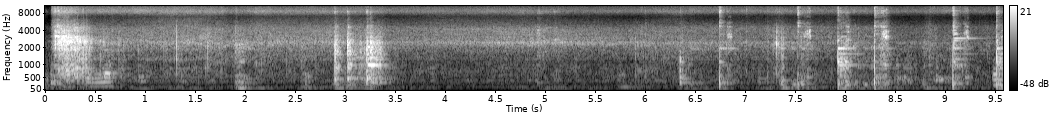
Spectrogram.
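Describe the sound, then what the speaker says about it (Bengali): Shrimp and onion fry together in a hot wok, giving a steady sizzling hiss broken by repeated scraping and stirring strokes that grow sharper and more frequent toward the end. "এই যে আমাদের কড়াই গরম হয়ে গেছে চিংড়ি মাছ আর পেঁয়াজ একবারে দিয়ে দেবো"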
